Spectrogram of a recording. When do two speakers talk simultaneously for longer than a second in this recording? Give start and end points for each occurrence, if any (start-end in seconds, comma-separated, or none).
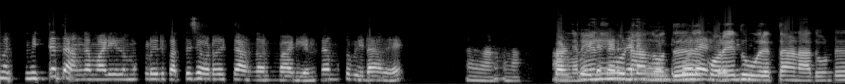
5.6-7.5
